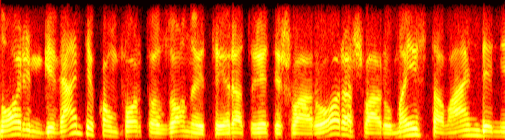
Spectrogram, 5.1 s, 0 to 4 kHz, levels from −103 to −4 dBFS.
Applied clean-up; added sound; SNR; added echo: none; none; none; none.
